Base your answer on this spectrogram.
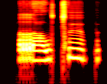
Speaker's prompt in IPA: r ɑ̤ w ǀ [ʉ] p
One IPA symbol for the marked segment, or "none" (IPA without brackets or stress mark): ʉ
